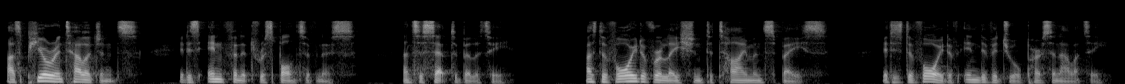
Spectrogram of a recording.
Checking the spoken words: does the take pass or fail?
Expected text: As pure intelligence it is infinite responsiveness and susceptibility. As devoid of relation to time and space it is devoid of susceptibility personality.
fail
